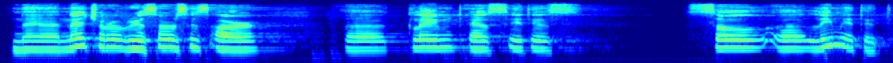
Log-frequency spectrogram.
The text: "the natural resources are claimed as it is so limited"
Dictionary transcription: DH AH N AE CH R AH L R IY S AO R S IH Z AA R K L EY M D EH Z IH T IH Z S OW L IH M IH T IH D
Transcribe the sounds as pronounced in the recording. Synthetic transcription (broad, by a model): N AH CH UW R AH L R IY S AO R S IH S AA R K L EY M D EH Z IH T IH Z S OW L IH M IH T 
